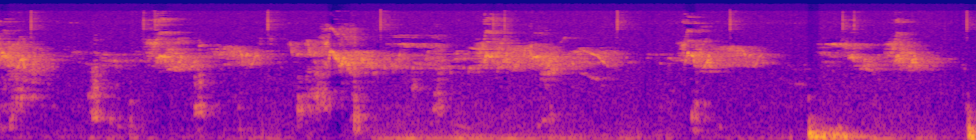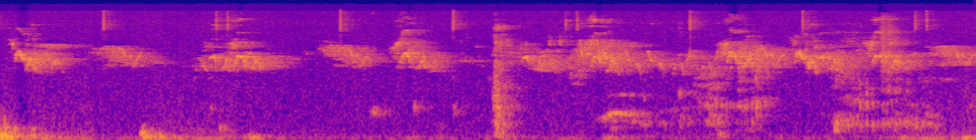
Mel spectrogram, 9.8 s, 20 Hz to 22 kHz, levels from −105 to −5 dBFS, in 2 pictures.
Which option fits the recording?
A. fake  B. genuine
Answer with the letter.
B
